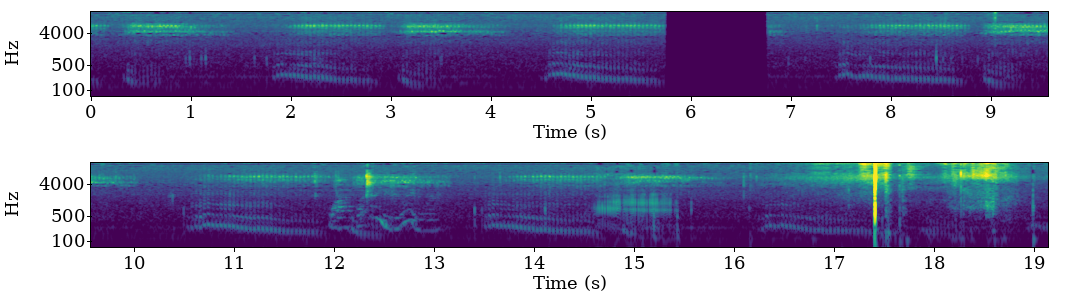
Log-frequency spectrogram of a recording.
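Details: Smokey the cat purrs while snoring, about a dozen rhythmic breath cycles of low rumbling and sagging snore tones, a brief silent gap early on, then a sharp bump and rustling near the end.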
